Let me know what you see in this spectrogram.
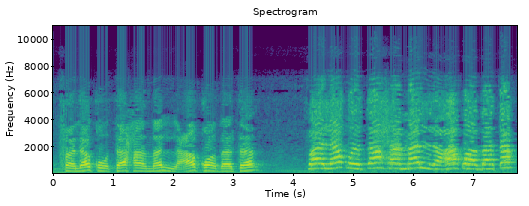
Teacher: یہاں قوف کی صفت قلقلہ ادا کریں گے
